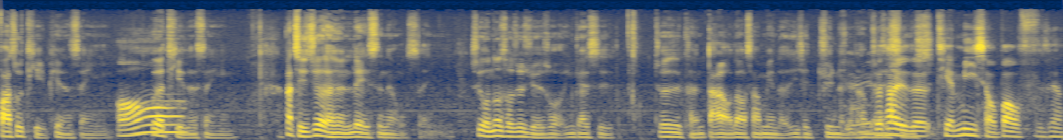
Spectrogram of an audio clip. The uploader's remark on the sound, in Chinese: 在鬼故事發生的現場大聊鬼故事真的好可怕，而且現場一直有一些怪聲。背景有怪聲音。這集是在我房間錄的!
